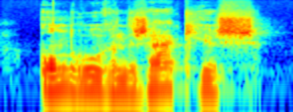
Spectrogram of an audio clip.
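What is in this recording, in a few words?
"onroerende zaakjes", Dutch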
